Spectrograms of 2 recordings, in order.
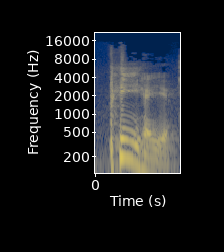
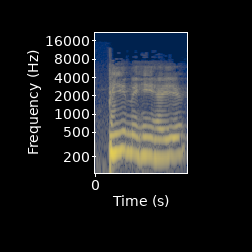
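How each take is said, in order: First: پھی said with a puff of air, "phee"; aspirated demo. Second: پی said as a plain unaspirated "pee"; wrong sound named. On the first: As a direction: push breath out on پھی. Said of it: "puff of air آ رہی ہے". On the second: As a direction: say پی with no puff of air, as the wrong form. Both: Shown as a demonstration.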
